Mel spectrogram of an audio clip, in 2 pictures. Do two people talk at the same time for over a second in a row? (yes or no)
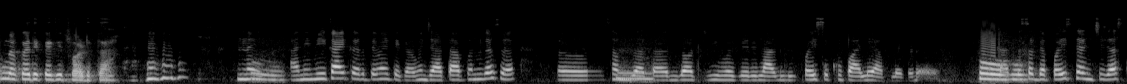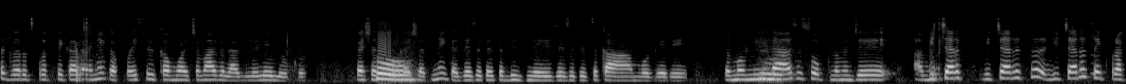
no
